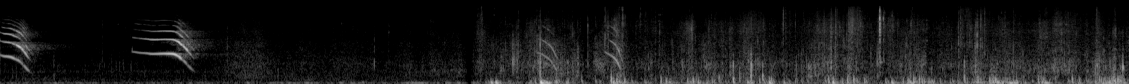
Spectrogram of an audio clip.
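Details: Bull elk bugling at close range during an archery hunt on September 7, 2018, answering game calls from a ridge point between two basins; two loud, high whistled bugles slide steeply downward, then fainter calls follow amid rustling and footsteps.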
